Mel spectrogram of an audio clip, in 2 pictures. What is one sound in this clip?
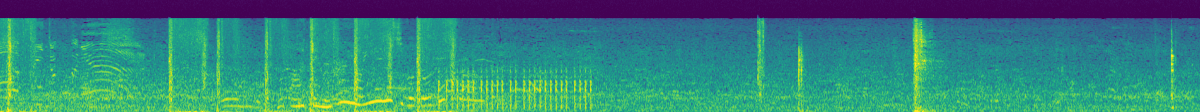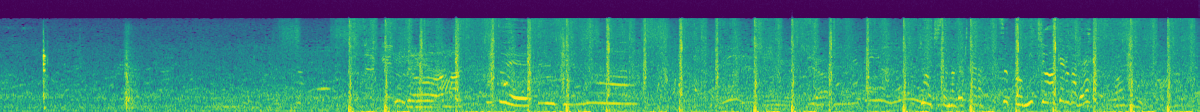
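Footsteps crunch steadily on dirt and stone steps.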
